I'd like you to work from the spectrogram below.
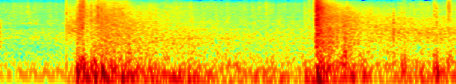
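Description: Two sharp, heavy gunfire impacts strike a tank in the World War II shooter Hell Let Loose, one early and one later, each a loud boom over a low rumbling backdrop.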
